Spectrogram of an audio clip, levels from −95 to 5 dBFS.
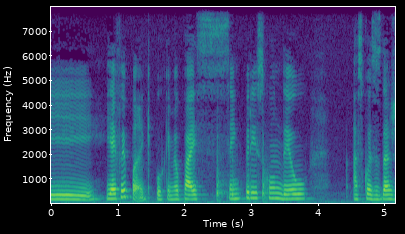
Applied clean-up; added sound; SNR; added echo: none; Knock; 18 dB; none.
